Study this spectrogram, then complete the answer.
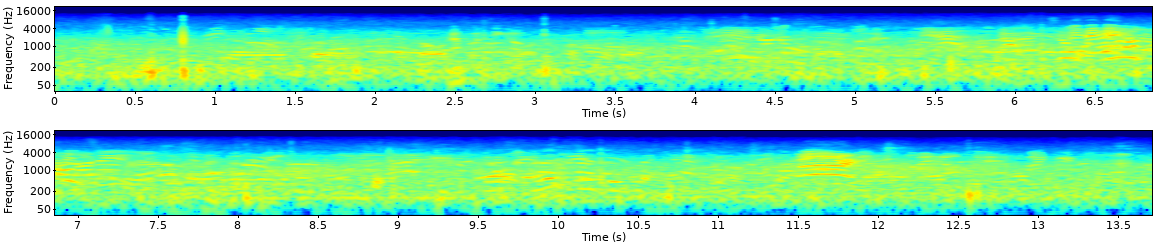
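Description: Adult spectators chatter and call out nearby, outdoors.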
